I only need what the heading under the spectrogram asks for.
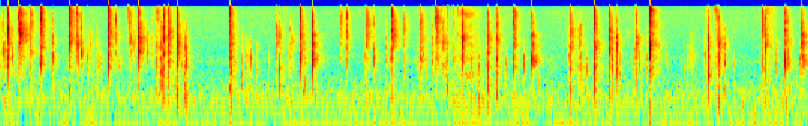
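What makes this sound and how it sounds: Long teal nails scratch and squeeze a medium clear plastic bag with a purple label, full of flour or grain. It gives a dense run of sharp, dry, bright crinkles and crackles with quick pauses between bursts and almost no low end. Each snap dies away almost instantly.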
